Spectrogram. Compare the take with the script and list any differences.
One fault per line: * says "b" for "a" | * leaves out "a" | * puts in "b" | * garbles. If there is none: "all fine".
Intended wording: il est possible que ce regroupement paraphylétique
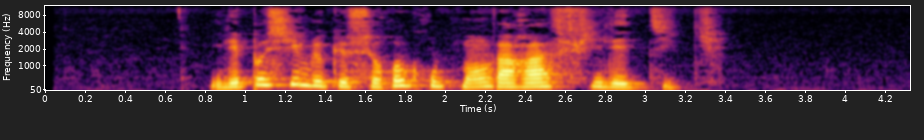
all fine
